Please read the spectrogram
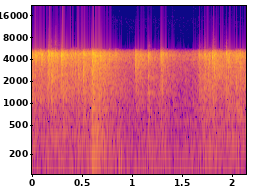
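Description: Plastic bag crinkling and crackling as it is handled and shaken over a blender. The crackle is busy at first, thins out about a second in, and picks up again near the end.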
